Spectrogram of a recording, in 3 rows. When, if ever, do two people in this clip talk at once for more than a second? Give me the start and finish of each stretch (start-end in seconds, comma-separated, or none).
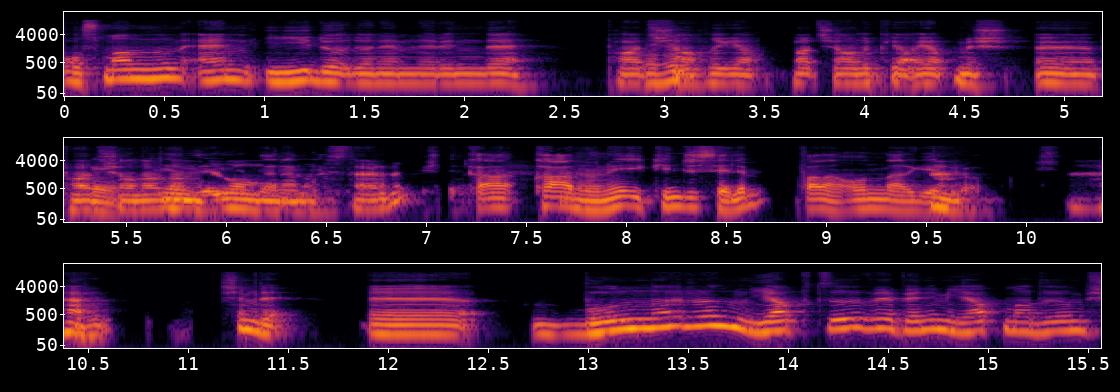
5.3-7.0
